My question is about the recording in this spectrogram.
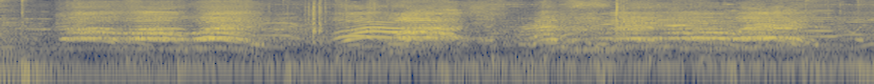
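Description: A group of children shouting and cheering together in high voices, in about three bursts.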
